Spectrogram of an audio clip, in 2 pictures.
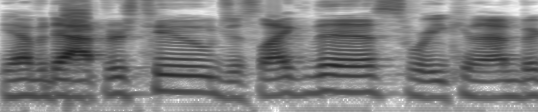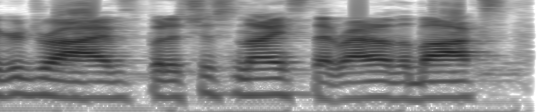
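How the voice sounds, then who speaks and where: A man's voice: mid-range voice, level tone, normal speed, fairly bright tone, clear, resonant tone. A man hosting a casual tech vlog, sick and slightly muffled, talking in a rambling, informal, enthusiastic way. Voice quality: muffled, congested. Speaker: tech video host.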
